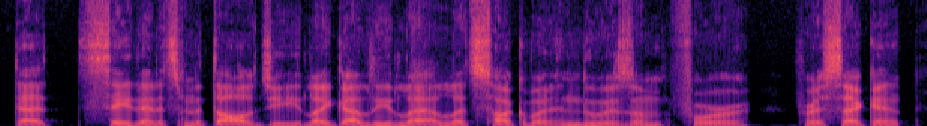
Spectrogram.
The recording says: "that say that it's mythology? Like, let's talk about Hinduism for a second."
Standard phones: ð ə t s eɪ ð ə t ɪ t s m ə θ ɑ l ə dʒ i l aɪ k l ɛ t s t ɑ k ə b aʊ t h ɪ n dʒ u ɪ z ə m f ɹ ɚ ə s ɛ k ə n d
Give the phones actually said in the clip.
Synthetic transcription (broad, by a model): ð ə t s eɪ ð ə t ɪ t s m ə θ ɑ l ə dʒ i l aɪ k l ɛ t s t ɑ k ə b aʊ t h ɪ n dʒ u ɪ z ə m f ɹ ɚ ə s ɛ k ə n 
